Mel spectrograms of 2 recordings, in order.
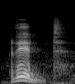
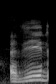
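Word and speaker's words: read: Would that I, এখানে could রিড the Latin, এইটা। অথবা উড দ্যাট আই রিড আছে না, এখানে রেড, মানে বানান একই থাকবে, উচ্চারণ অন্যরকম হয়ে যাবে।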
